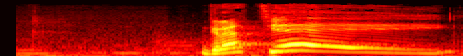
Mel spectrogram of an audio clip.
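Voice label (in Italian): "grazieeeeeeee", Italian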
